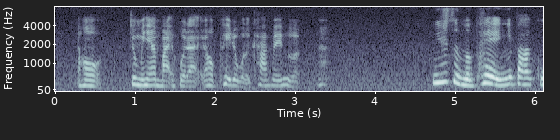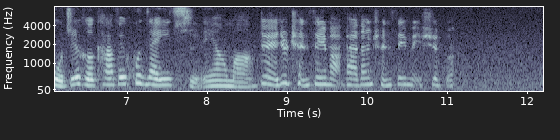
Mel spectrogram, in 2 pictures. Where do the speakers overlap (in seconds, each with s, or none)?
none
